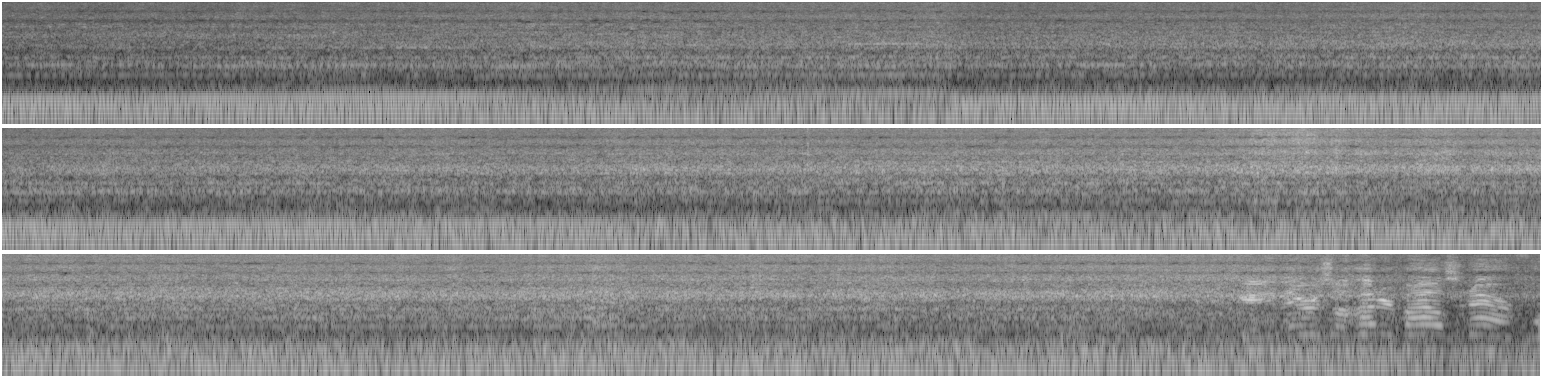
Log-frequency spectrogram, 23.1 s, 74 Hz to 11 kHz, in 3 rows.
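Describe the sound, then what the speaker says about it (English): A 1979 Magnum GT pulling hard on a flat road, its engine droning loud and steady as it climbs through the gears with audible shifts, rising toward highway speed under a man's occasional speech. "I think it's warmed up good enough to do a little acceleration test here."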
